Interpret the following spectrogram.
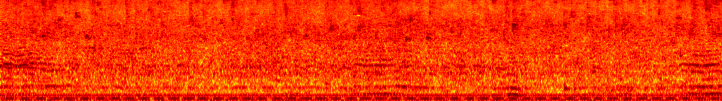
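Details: Bees in nature recorded with an x/y stereo microphone: a constant low buzzing hum, with short higher wavering buzzes drifting past near the middle and end.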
